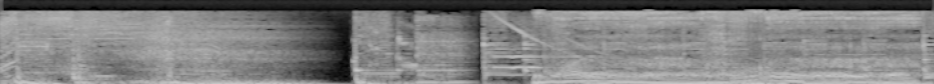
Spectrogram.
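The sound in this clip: A muscle car engine roars in a radio ad for an American muscle car exhibition. The roar is loud and dense, cuts out briefly twice, then returns as revving with a wavering, rising and falling pitch.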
